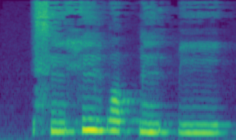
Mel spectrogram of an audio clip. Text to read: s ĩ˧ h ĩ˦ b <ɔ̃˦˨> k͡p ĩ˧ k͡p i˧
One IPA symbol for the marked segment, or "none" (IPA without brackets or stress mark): ɔ˦˨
